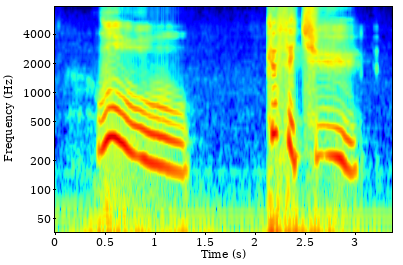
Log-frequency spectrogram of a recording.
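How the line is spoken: Angry devil exclaiming. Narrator (French): s'écria le diable en colère

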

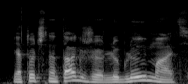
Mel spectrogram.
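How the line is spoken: Plain. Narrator (Russian): ответил я

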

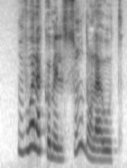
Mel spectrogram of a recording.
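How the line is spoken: Admiring exclamation. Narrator (French): s'écria Choufleur avec admiration

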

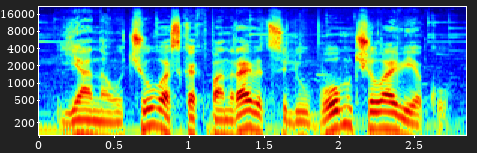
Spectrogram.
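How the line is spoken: Quiet female voice. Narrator (Russian): негромко сказала Галина Едвиговна

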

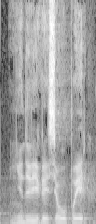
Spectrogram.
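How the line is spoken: Dry threat. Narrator (Russian): сухо пригрозила Агата

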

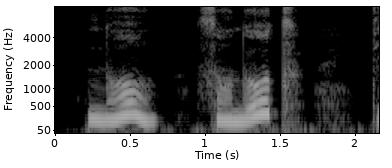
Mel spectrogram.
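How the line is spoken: Soothing, caressing. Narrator (French): dit Alice d'une voix caressante pour l'apaiser

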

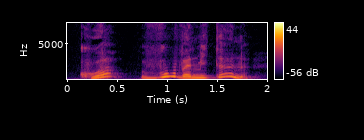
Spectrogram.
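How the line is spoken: Exclaiming. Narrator (French): s'écria Kéraban

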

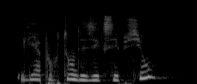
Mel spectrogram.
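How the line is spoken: Timid venture. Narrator (French): hasardai-je timidement

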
